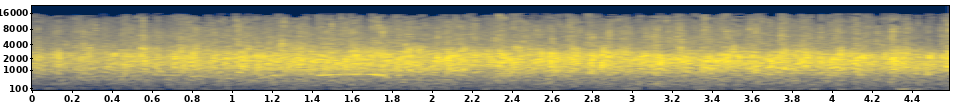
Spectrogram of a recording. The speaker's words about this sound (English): Thank you so much for that wonderful introduction, and what an honor to see a standing room audience in a leadership conference for women. Round of applause for everybody here.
